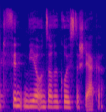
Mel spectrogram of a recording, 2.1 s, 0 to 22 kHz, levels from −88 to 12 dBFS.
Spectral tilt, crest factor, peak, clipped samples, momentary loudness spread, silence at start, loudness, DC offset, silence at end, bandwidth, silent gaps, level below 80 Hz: -4 dB/octave; 18 dB; -12 dBFS; under 0.1%; 4 LU; 0 s; -29 LUFS; under 0.1%; 0.1 s; 16 kHz; none; -72 dBFS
